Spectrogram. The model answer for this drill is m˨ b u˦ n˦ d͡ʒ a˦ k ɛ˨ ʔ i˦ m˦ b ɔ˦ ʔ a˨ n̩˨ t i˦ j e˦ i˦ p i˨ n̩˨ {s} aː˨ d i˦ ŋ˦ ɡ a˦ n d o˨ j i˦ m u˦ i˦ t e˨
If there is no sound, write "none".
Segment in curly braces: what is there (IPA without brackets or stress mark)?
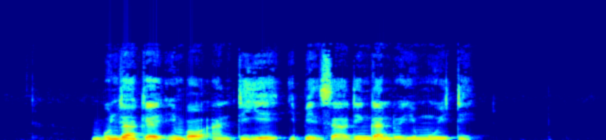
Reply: s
